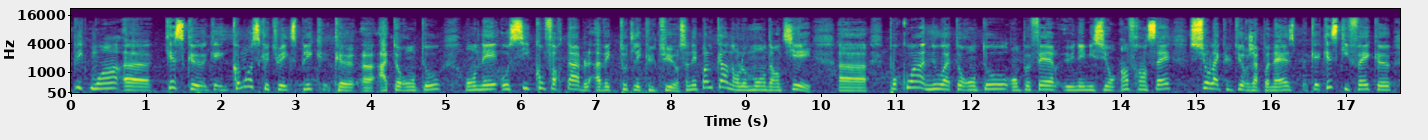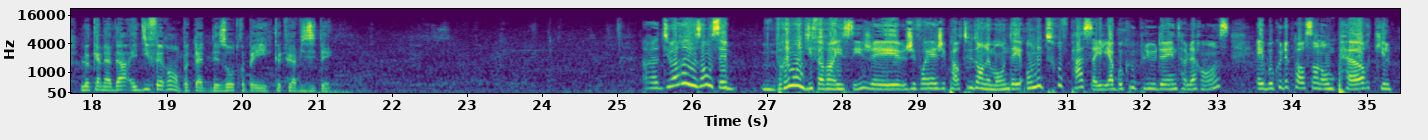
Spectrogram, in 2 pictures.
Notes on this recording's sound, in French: En direct depuis le Japan Canadian Festival 2017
